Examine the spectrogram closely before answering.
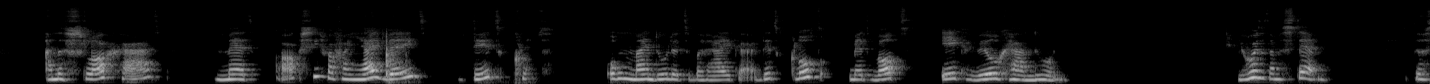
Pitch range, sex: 220-280 Hz, female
